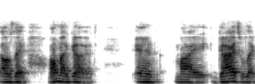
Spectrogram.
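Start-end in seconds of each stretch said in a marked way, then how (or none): 0.6-1.2 acted-out panic, imitated panicked voice. Retelling sensing a being in the pool with her: retelling own panic. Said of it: "I started to panic".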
